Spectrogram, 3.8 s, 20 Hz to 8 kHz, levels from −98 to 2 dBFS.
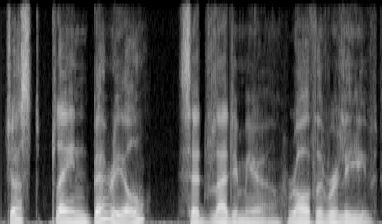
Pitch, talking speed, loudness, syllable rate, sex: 140 Hz, 110 wpm, -16 LUFS, 3.8 syllables/s, male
